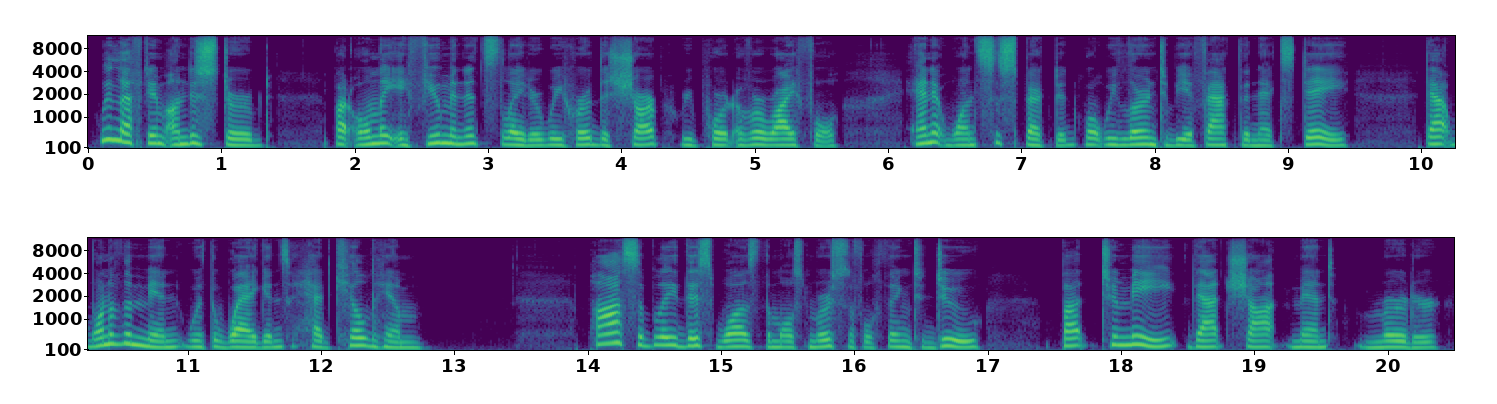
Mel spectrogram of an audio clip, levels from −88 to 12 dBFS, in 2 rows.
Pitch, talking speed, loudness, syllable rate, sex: 190 Hz, 175 wpm, -17 LUFS, 4.7 syllables/s, female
